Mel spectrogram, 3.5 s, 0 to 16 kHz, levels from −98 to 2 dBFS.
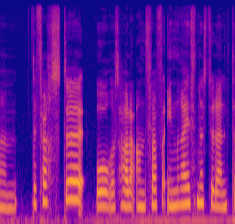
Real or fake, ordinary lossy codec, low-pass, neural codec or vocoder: fake; none; 14.4 kHz; codec, 44.1 kHz, 3.4 kbps, Pupu-Codec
